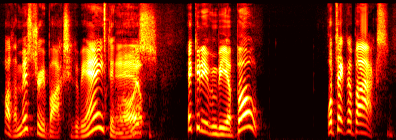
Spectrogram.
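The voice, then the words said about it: Comedic impersonation voice. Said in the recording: “I'm in my impersonation mode right now today”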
